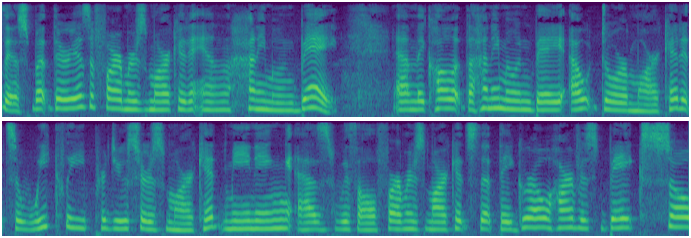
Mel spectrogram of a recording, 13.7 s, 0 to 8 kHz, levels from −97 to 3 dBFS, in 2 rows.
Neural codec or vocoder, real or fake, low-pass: none; real; 7.2 kHz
